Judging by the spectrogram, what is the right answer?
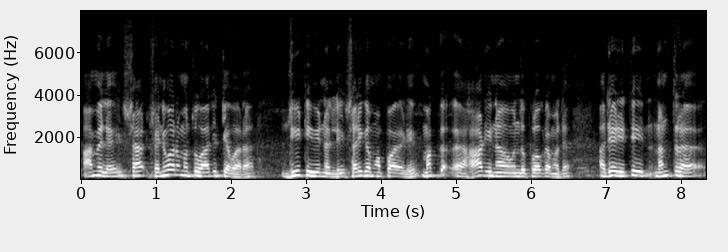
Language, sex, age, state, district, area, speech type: Kannada, male, 60+, Karnataka, Udupi, rural, spontaneous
